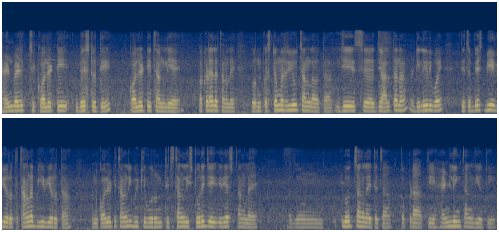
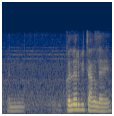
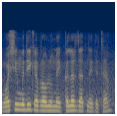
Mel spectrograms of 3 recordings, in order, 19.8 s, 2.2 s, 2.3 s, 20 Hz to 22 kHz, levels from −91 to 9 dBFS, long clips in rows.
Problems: none marked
